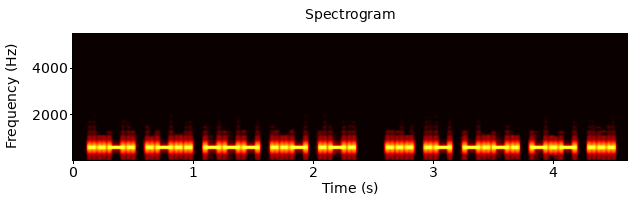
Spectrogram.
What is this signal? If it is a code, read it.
Morse code, heard as a keyed tone, about 30 wpm, 600 Hz. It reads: FLOUR SACKS
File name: the old man and the sea / the old man and the sea 1 30wpm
